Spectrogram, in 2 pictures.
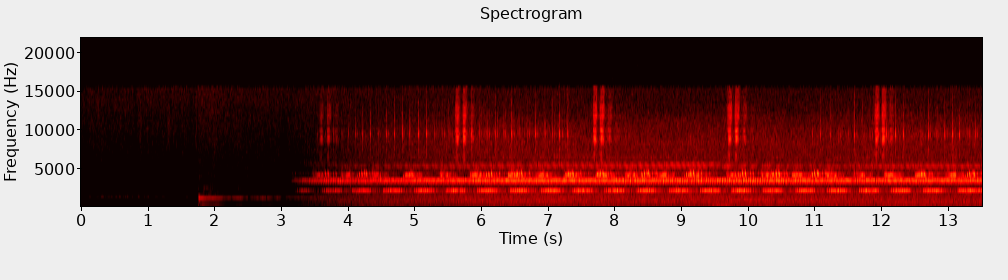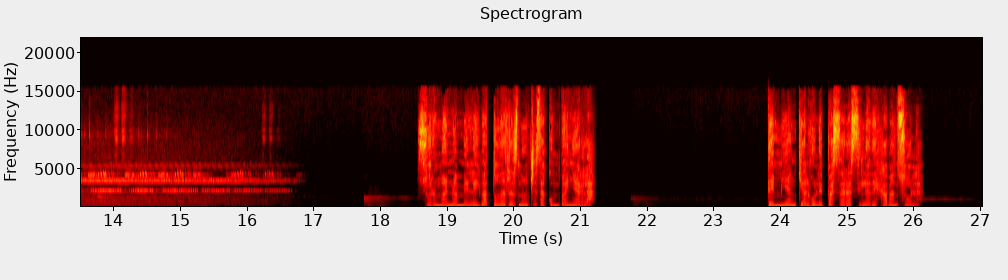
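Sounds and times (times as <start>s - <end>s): crickets chirping: 3.3s - 16.8s.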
